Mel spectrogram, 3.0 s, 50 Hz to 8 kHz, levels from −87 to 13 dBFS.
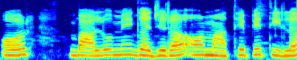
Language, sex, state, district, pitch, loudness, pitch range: Hindi, female, Uttar Pradesh, Budaun, 230 Hz, -14 LUFS, 215-240 Hz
